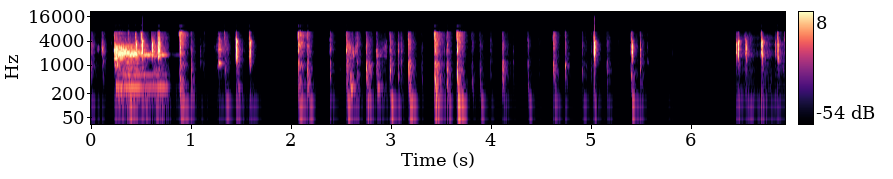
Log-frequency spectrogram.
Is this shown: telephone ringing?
no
